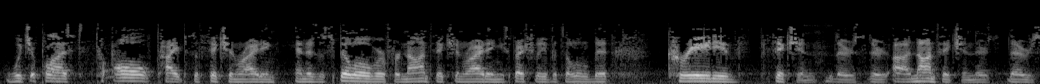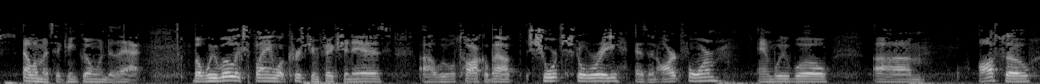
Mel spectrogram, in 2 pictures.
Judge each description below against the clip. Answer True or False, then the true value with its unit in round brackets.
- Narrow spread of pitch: False (3.4 semitones)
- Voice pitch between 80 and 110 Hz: False (130 Hz)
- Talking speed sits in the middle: True (170 wpm)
